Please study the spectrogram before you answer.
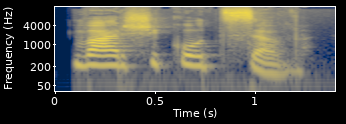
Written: वार्षिकोत्सव

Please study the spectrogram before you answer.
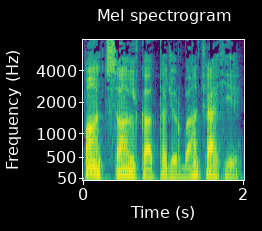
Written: तजुर्बा

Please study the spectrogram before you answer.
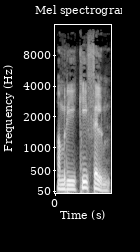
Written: अम

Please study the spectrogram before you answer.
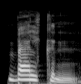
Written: बाल्कन

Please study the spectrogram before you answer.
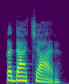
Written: कदाचार

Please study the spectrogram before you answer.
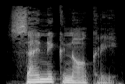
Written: नौकरी

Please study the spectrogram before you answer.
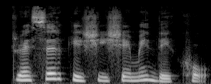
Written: ड्रेसर

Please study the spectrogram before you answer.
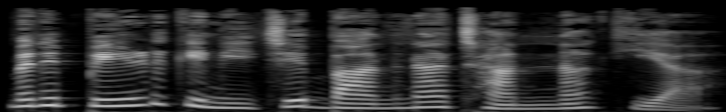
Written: बाँधना-छाँदना

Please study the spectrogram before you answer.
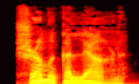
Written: श्रम-कल्याण

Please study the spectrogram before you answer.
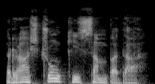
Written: संपदा

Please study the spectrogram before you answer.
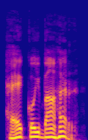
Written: है

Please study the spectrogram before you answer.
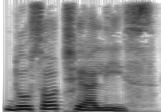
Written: दो सौ छियालीस

